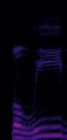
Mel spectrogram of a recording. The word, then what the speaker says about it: Bleav: Head to BetOnline today and don't forget to use the promo code BELIEVE. It's the name of the network, except it's spelled a little uniquely, B-L-E-A-V.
